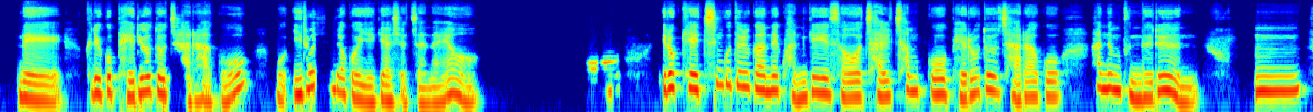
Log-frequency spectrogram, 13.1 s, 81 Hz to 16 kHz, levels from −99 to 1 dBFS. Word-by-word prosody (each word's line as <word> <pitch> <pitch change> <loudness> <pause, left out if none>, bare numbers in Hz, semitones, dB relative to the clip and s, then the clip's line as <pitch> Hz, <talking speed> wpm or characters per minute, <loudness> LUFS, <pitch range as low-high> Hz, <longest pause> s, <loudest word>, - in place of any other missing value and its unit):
네 155 -4 +1 0.2
그리고 200 +1 +2
배려도 205 +2 +2 0.2
잘하고 145 - -3 0.2
뭐 - - -6
이러신다고 200 - +1
얘기하셨잖아요. 140 +2 -2 1.1
어 205 - -9 0.7
이렇게 250 0 +5
친구들 290 +1 0
간의 230 -3 +3
관계에서 175 -2 0
잘 175 0 -2
참고 210 -1 -1
배려도 200 +6 0
잘하고 175 -3 -3 0.3
하는 245 -3 +4
분들은 165 - +2 0.6
음 225 +1 +4
195 Hz, 235 characters per minute, -22 LUFS, 165-225 Hz, 1.1 s, 이렇게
